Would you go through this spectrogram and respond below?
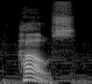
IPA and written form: haʊs (house)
